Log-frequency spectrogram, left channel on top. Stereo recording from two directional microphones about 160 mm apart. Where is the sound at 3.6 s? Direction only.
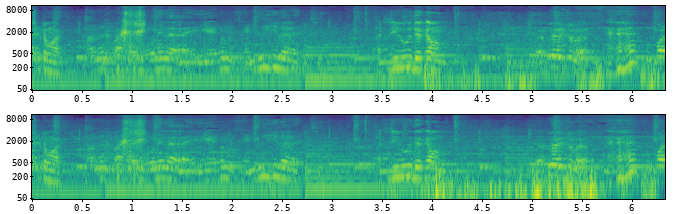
15° right (ahead or behind).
